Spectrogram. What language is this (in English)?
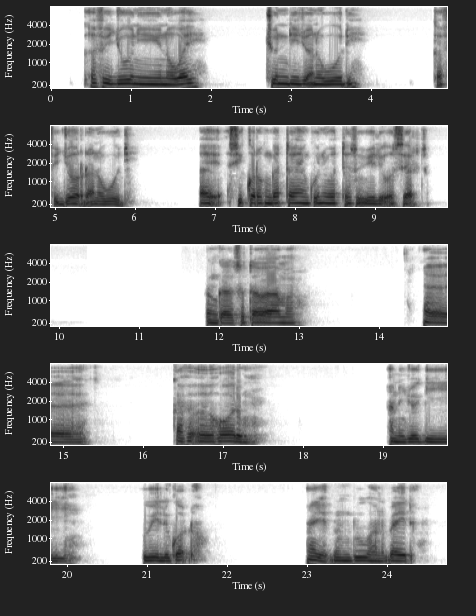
Maasina Fulfulde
